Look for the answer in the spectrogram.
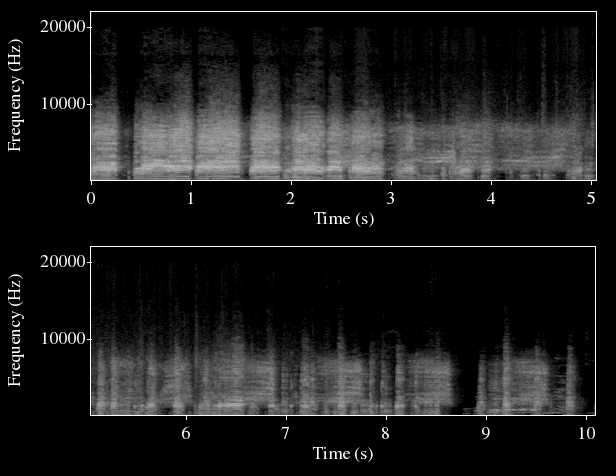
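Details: Ducks on a duck farm in West Bengal, India, raising a loud, dense chorus of harsh quacks, many birds calling together in rapid overlapping bursts, with a fainter stretch of quacking toward the end.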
